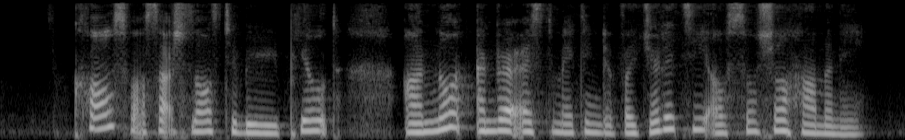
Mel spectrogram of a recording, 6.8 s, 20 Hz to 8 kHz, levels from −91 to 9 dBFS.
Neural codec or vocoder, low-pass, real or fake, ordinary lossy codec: codec, 16 kHz, 1.1 kbps, Voila-Tokenizer; none; fake; none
